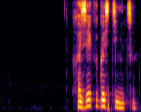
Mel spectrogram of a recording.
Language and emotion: Russian, neutral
